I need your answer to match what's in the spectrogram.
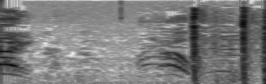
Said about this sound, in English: They exploded the pig. But it was loaded with a bomb. What in the fuck did he shoot that pig with? Unless they had Tannerite strapped to the pig and they hit it with a high-power rifle.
